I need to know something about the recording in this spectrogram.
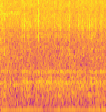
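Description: Quiet room tone: a steady low hum with a few faint soft ticks.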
